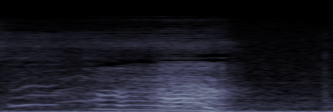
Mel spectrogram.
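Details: Snoring during sleep recorded with the SnoreLab app: a single deep, rumbling snore on breathing in, against a low background hum.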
